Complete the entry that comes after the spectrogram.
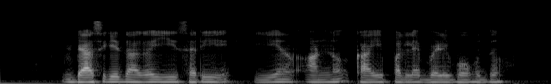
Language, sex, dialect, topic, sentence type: Kannada, male, Northeastern, agriculture, question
